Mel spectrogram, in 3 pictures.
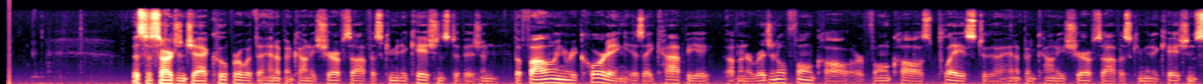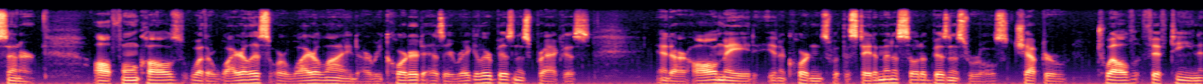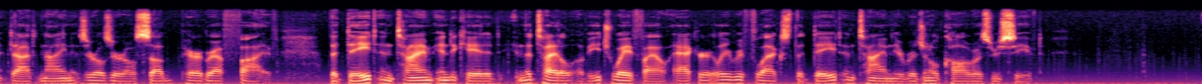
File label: announcement; thompson case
